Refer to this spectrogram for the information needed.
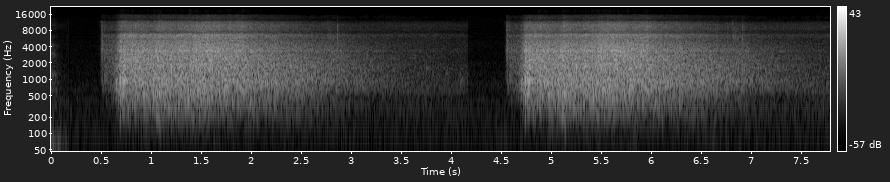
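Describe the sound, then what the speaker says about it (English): Ocean waves crash against rocks in two loud, surging bursts, each swelling quickly and then fading into a long hiss of foam and spray, with a brief lull between them. "the waves were crashing into the rocks"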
